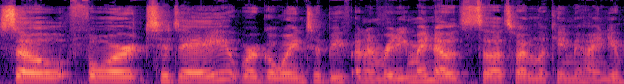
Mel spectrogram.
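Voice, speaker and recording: A woman speaks at a medium pitch. It is an ordinary speaking voice. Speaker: yoga and breathwork teacher. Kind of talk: online class intro and guided breathing. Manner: casual with frequent fillers.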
